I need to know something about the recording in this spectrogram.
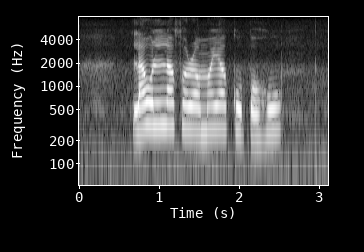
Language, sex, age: Southern Sotho, female, 18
